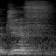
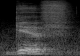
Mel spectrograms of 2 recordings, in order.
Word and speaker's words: GIF: that are like, no, it's got to be a hard G. They usually say, yeah, GIF, because it's supposed to be like gift. Like if you added a T to it, then it would be gift, and that's already a word.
